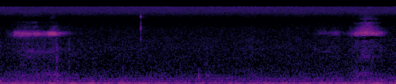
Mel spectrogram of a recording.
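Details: Puppy indoors snorting and then hiding; two short, hissy nasal bursts, one near the start and one near the end, separated by quiet room hiss.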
